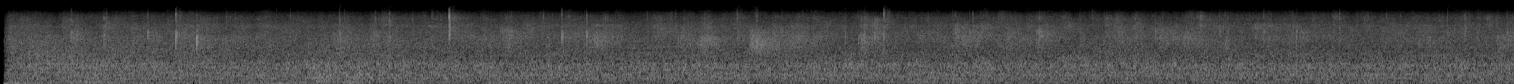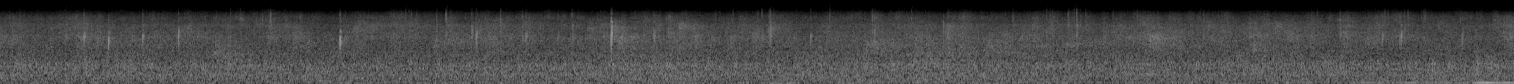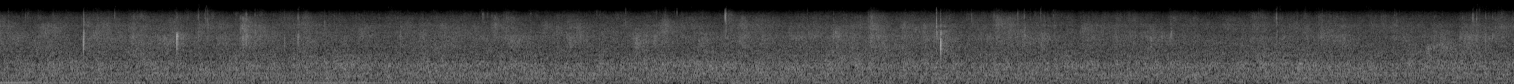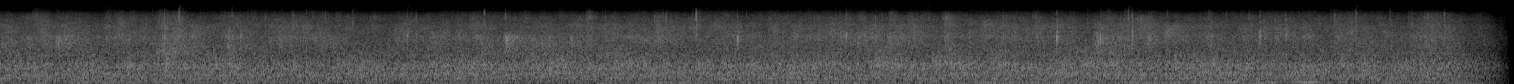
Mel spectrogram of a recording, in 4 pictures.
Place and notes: Krnjevo 900, Rijeka, rain in building corridor
Rain, building corridor @ Krnjevo 900 complex (of neo futuristic buildings:-)
recording setup: M/S (Sony stereo condenser via Sony MD @ 44100KHz 16Bit
18 November 2002, 20:40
